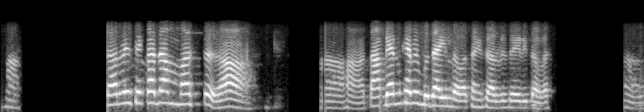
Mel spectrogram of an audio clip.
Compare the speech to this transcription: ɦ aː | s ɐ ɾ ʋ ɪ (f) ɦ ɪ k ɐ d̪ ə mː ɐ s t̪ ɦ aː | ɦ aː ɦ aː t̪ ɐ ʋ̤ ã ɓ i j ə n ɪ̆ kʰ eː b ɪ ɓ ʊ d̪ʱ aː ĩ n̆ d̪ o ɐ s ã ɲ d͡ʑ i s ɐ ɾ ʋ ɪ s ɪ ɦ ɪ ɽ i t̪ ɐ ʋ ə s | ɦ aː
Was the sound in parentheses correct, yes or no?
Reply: no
